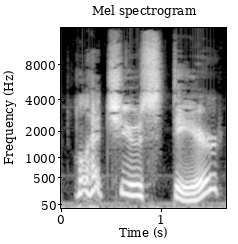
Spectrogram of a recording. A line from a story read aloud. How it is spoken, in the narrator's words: replied the barge-woman, laughing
